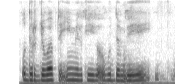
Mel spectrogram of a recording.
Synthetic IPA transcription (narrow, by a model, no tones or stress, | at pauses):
ʔʊd̪ɪrd͡ʒɐwaːb̚t̪ʰɐ̰ʔiːmɛːlkʰɛjɣɐ̰ʔʊ̰ɣʊd̪ɐmbɛːjɛj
